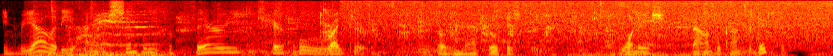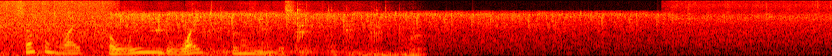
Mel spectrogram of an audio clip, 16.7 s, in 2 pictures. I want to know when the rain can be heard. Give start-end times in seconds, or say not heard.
3.4-16.6.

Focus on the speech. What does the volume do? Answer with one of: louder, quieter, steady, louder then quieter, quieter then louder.
steady.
